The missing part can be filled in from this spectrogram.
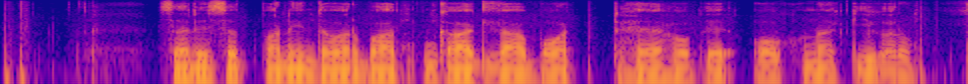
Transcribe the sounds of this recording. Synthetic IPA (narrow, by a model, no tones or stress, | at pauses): sɐɾisɐt̪̚paːnid̪ɐʋəɾbaːd̪ɡaːd͡ʒlaːbɔːʈɦɛːɦoːbeoːkʰonaːkikɐɾoː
